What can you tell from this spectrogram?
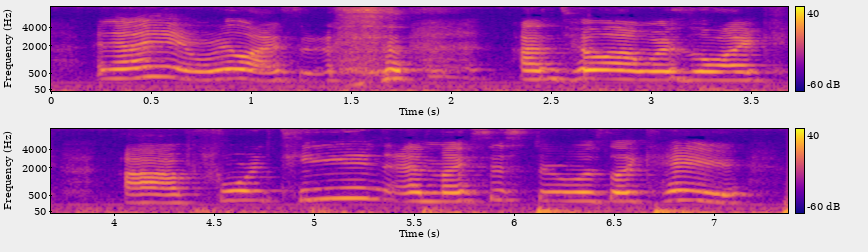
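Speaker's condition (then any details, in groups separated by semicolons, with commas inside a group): Cerebral palsy; affects walking, foot and leg pain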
